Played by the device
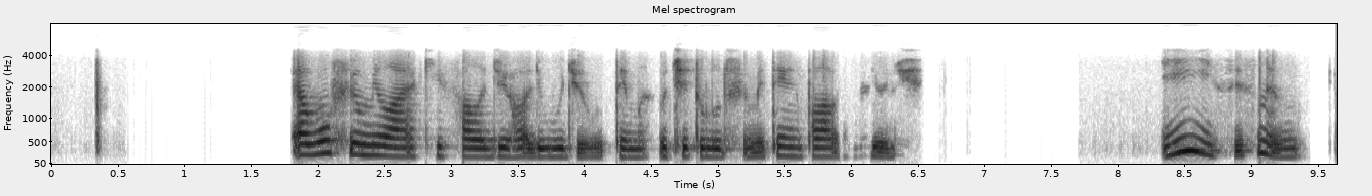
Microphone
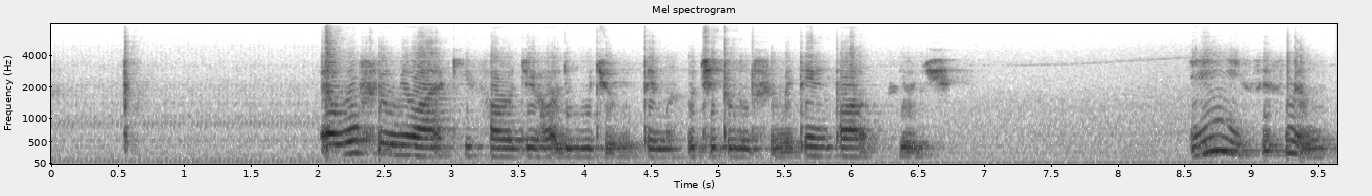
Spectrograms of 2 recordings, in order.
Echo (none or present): present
